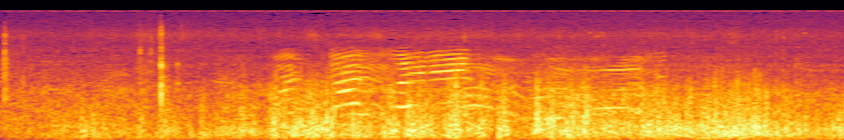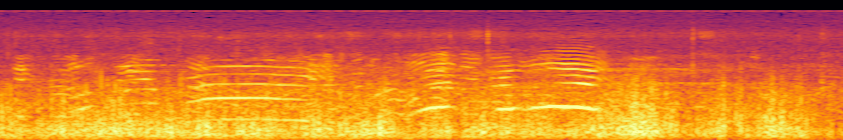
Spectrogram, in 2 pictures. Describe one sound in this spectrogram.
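A crowd of spectators cheers and shouts in the distance.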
